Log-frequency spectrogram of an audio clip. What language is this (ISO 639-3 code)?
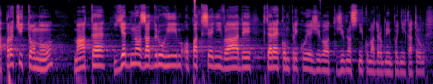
ces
